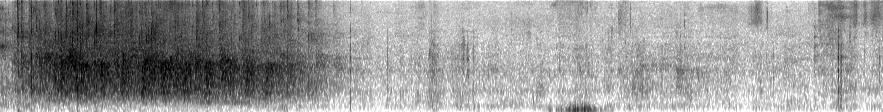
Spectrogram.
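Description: Audience applause of many hands clapping together in a dense, steady wash for about four seconds, then fading out into low background noise with a brief low thump.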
